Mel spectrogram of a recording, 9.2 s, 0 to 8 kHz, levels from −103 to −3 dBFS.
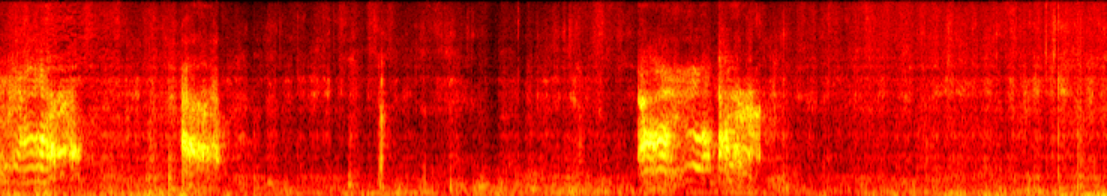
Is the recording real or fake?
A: fake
